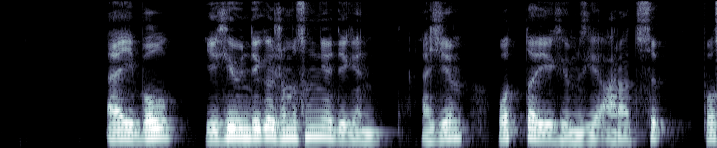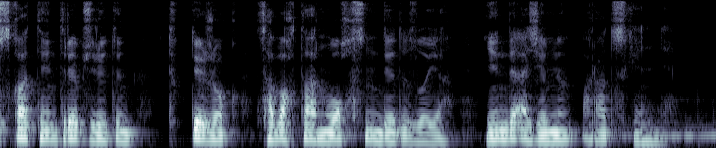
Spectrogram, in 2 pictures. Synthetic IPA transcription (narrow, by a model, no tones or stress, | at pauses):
æjbʊlˠ | je̞kʲe̞wɪnd̪e̞ɡʲɪʒʊməsəŋne̞d̪e̞ɡʲe̞n | æʒe̞m | wo̞t̪ːɑe̞kʲewmɪzɡʲe̞ʔɑɾɑt̪ʰʏ̥sɪp̚ | b̥o̞sqɑt̪ʰe̞nt̪ɪɾe̞pʒʏɾe̞t̪ɪn | t̪ʰʏ̥k̚t̪e̞ʒo̞q | sɑβɑqt̪ɑɾənwo̞qə̥sənd̪e̞d̪ɪzo̞jɑ | je̞nd̪ɪæʒe̞mnɪŋɑɾɑt̪ʰʏ̥skʲe̞nɪne̞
